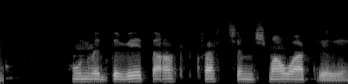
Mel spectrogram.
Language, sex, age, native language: Icelandic, male, 13, Icelandic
